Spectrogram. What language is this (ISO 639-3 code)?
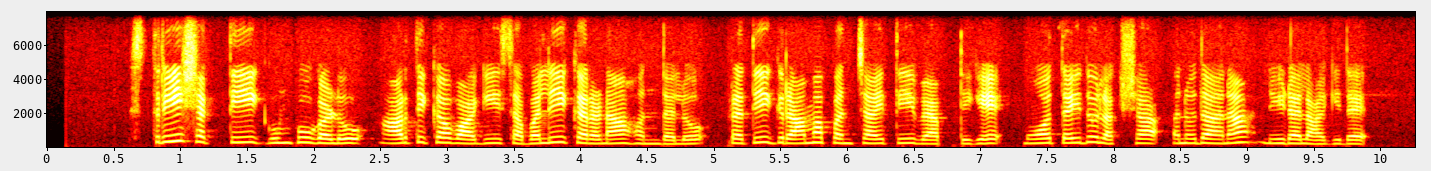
kan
